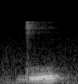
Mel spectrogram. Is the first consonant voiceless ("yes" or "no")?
no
